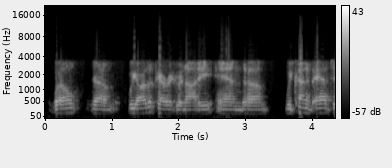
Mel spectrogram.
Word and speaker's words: Peregrinati: I'm going to try to pronounce it Peregrinati. I may or may not have gotten it correctly, but we're grateful to have them. And they're going to tell us about the work they do. They're musicians, amongst other things. How are you all today? – Oh, we're great. You did great on the pronunciation.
